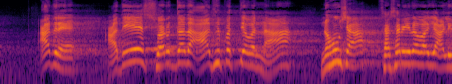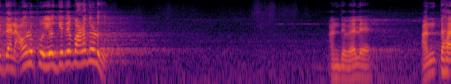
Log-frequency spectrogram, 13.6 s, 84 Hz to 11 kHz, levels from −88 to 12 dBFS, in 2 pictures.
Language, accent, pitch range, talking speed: Kannada, native, 135-215 Hz, 60 wpm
